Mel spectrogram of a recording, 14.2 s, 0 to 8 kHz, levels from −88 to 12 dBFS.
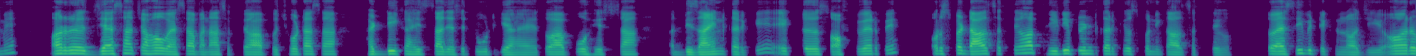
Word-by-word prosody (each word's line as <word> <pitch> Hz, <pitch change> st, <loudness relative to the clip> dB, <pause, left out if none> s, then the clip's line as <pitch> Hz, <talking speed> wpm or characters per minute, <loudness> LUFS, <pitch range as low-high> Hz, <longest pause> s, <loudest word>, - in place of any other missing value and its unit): में, 175 Hz, +7 st, -11 dB, 0.4 s
और 155 Hz, +1 st, +6 dB, 0.3 s
जैसा 150 Hz, +3 st, +4 dB
चाहो, 155 Hz, -2 st, +3 dB
वैसा 130 Hz, +1 st, +2 dB
बना 120 Hz, 0 st, 0 dB
सकते 120 Hz, +1 st, -10 dB
हो। 120 Hz, -, +3 dB
आप 120 Hz, 0 st, +2 dB
छोटा-सा 135 Hz, 0 st, -1 dB, 0.4 s
हड्डी 135 Hz, +3 st, +3 dB
का 140 Hz, -1 st, -5 dB
हिस्सा 125 Hz, +1 st, 0 dB
जैसे 125 Hz, +1 st, -4 dB
टूट 130 Hz, -1 st, -9 dB
गया 115 Hz, -2 st, +1 dB
है, 110 Hz, 0 st, -5 dB
तो 115 Hz, -, -7 dB
आप 120 Hz, 0 st, +3 dB
वो 130 Hz, 0 st, 0 dB
हिस्सा 125 Hz, +1 st, -3 dB, 0.4 s
डिज़ाइन 120 Hz, +4 st, +4 dB
करके 125 Hz, +6 st, -4 dB, 0.2 s
एक 145 Hz, +1 st, -6 dB, 0.3 s
सॉफ्टवेयर 135 Hz, +3 st, 0 dB
पे, 180 Hz, +4 st, -6 dB, 0.4 s
और -, -, -3 dB
उस 145 Hz, 0 st, -5 dB
पर 170 Hz, -, +5 dB
डाल 135 Hz, +1 st, +8 dB
सकते 155 Hz, +2 st, -11 dB
हो 180 Hz, -, 0 dB
आप, 195 Hz, 0 st, +3 dB
थ्रीडी 145 Hz, +3 st, +2 dB
प्रिंट 155 Hz, -1 st, -2 dB
करके 145 Hz, -1 st, -3 dB
उसको 140 Hz, 0 st, -7 dB
निकाल 120 Hz, -2 st, -1 dB
सकते 110 Hz, 0 st, -14 dB
हो। 100 Hz, -1 st, -13 dB, 0.4 s
तो 140 Hz, -, +5 dB
ऐसी 135 Hz, +6 st, +3 dB
भी 165 Hz, -, -2 dB
टेक्नोलॉज़ी 115 Hz, -6 st, -7 dB
है, 110 Hz, -, -8 dB
और 150 Hz, +2 st, +3 dB
135 Hz, 195 wpm, -25 LUFS, 120-150 Hz, 0.4 s, डाल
